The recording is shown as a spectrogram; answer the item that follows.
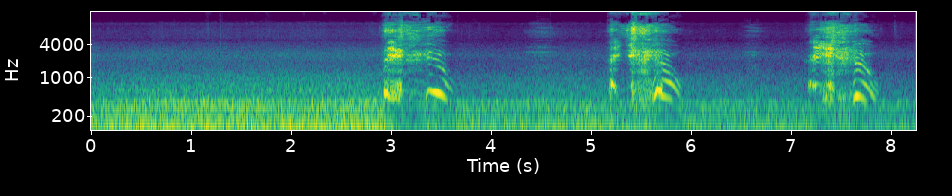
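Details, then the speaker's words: Female with a dust allergy sneezing in a car in the morning: three sharp sneezes, each with a voiced 'ah' onset, over steady car noise; she says she can't stop sneezing and her nose tickles. "oh I just can't stop sneezing this morning I think I should sneeze again"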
